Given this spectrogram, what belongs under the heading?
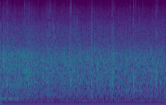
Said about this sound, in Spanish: A ver, palmas fuertes a nuestro Señor.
